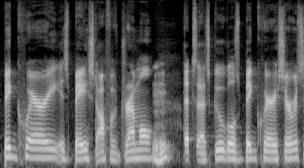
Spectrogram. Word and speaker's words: Dremel: understand the lineage the dremel project originally came out of Google and that's like Dremel that's a phonetically similar to dreamy oh so I'm assuming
